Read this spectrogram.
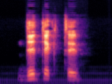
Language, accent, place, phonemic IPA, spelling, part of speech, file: French, France, Lyon, /de.tɛk.te/, détecter, verb, LL-Q150 (fra)-détecter.wav
- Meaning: 1. to detect 2. to discover, to uncover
